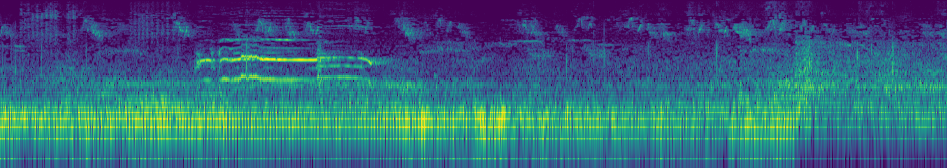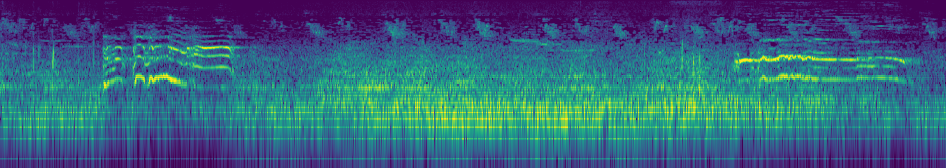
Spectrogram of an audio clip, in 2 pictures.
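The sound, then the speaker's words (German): A rooster crows a few times over a busy outdoor soundscape of chirping songbirds, with the steady rumble of a distant aircraft passing in the background, at the Quartierbauernhof Wineck neighbourhood farm in the middle of Zurich. “Vögel, die zwitschern, irgendwo weit weg ein Flug am Himmel und dann der Gückel.”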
